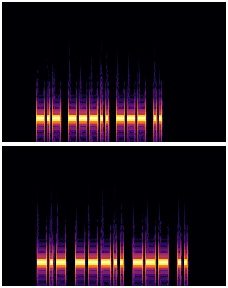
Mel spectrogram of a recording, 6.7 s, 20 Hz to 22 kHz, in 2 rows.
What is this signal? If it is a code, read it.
Morse code, heard as a keyed tone, about 32 wpm, 700 Hz. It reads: K8OI K8OI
